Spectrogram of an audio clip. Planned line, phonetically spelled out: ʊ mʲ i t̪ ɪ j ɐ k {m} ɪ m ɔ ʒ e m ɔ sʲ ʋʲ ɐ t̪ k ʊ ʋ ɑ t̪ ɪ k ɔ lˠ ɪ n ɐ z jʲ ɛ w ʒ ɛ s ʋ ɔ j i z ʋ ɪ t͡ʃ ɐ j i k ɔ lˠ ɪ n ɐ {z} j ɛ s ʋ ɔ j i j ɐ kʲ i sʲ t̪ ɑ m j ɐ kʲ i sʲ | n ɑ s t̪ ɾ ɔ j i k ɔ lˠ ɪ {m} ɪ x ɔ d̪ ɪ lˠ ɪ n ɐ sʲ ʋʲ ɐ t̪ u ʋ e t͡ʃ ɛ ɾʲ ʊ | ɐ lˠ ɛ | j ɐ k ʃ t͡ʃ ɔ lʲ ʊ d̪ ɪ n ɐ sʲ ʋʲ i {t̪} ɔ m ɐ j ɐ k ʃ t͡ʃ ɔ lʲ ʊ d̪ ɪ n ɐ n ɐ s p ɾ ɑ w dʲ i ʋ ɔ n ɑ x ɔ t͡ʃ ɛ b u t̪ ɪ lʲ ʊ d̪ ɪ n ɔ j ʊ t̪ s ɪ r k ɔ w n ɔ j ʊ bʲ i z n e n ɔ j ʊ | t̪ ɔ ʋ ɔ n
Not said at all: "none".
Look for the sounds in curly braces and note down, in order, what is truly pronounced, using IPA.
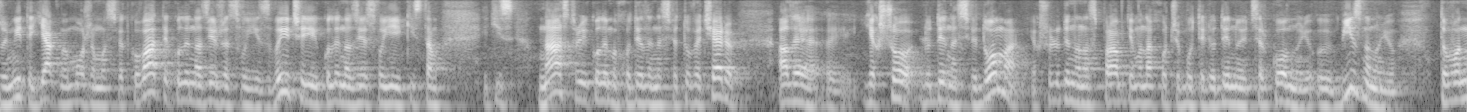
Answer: m, z, m, d̪

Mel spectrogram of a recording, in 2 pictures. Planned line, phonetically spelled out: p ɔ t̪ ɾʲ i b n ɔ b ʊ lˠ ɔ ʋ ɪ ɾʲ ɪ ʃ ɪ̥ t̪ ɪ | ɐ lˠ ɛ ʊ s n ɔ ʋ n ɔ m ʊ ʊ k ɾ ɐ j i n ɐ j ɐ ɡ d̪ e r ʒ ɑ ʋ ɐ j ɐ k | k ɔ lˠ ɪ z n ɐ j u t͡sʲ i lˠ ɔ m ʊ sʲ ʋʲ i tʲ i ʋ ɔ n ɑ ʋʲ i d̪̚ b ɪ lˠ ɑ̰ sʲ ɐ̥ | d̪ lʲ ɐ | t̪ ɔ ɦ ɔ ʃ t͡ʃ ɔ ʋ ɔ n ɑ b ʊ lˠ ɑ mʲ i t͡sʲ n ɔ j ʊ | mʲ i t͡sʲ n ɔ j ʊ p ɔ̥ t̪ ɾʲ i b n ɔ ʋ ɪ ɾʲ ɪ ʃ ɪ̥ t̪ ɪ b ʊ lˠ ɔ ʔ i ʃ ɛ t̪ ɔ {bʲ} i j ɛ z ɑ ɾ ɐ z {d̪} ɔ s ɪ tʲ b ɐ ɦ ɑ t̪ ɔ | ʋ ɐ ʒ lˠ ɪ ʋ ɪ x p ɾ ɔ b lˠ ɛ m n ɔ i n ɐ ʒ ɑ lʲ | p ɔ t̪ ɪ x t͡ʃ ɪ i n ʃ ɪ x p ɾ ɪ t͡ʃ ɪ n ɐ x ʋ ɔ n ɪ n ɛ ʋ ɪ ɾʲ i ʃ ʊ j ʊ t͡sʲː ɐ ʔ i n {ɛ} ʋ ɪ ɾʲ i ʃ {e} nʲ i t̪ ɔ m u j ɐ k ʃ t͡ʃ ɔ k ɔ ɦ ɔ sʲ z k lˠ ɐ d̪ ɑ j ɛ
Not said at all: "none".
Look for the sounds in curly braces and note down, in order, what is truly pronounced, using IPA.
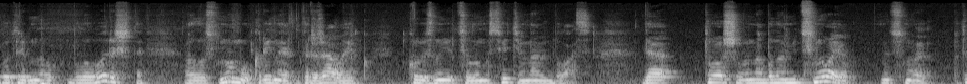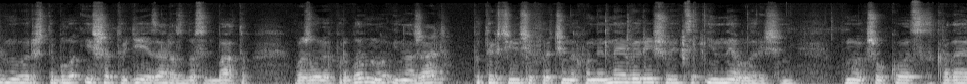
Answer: dʲ, d̪, ɛ, e

